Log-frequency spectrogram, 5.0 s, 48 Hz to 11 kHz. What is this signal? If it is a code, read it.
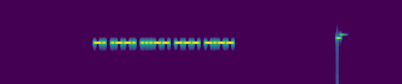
Morse code, heard as a keyed tone, about 43 wpm, 700 Hz. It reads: NP3OY
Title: USA Call Signs - 5 Characters - 2x Character Spacing - 45wpm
